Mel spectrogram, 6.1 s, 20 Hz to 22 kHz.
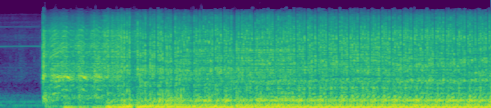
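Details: Freshly built Jeep 4.0 inline-six from a ZJ Grand Cherokee, converted to a 00-01 XJ coil-pack engine, on an engine stand at first fire: quick crank, catches and settles into an even, steady run with no knocks or misses; healthy.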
